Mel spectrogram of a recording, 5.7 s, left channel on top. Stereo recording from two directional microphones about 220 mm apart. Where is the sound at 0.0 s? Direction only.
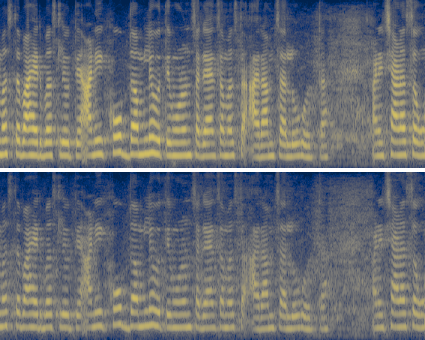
20° left (ahead or behind).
